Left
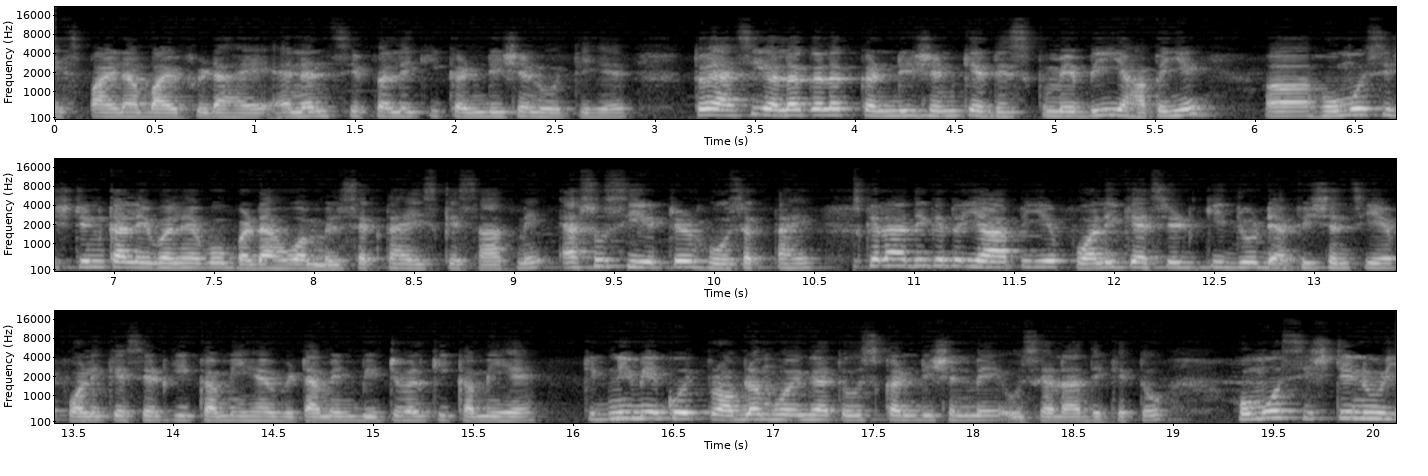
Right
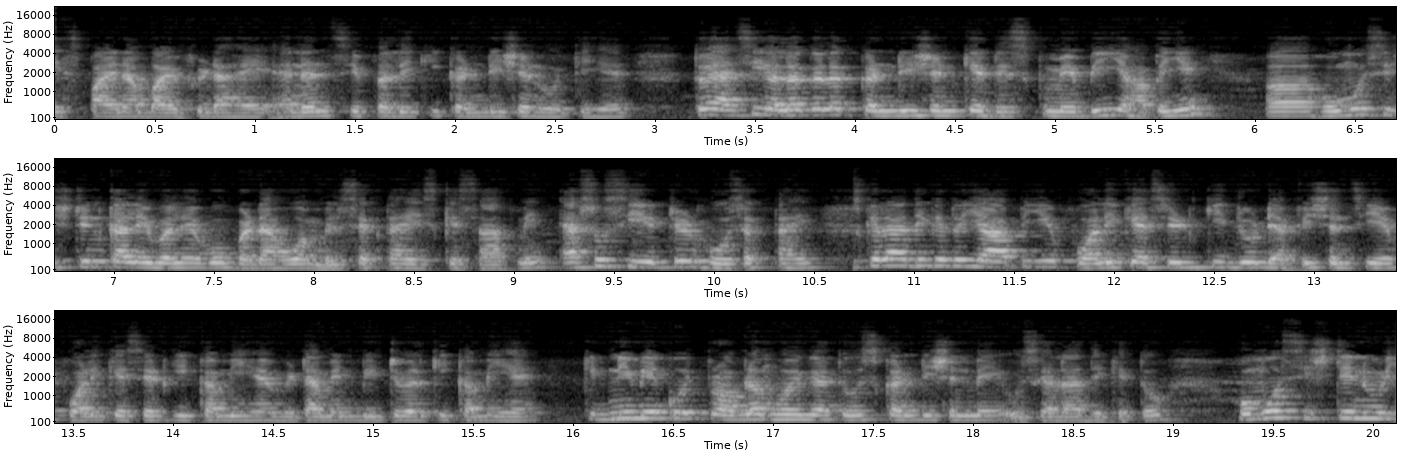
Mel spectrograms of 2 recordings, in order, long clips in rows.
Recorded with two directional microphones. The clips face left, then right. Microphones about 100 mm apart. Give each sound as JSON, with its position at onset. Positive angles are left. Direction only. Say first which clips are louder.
{"t": 0.2, "sound": "speech", "louder": "left 4 dB", "side_deg": 20}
